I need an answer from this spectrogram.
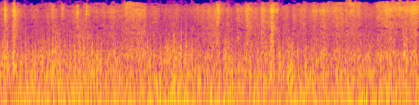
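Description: Wind buffeting the microphone at the open doorway of a moving passenger train, over the steady rumble of the train running along the track.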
